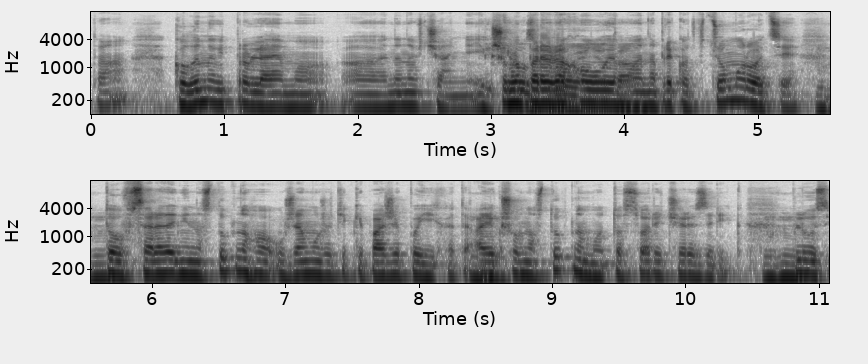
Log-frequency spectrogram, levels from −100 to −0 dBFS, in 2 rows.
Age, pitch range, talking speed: 20-39, 135-160 Hz, 155 wpm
